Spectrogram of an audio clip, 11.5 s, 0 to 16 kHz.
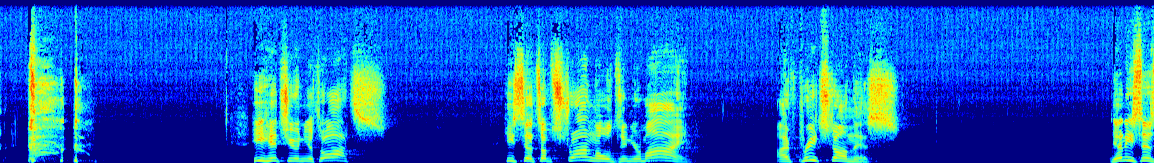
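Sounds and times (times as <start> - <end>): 
person coughing: 0.0 - 1.1
speech: 2.5 - 3.9, 5.0 - 7.0, 7.8 - 9.0, 11.1 - 11.5.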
